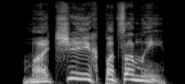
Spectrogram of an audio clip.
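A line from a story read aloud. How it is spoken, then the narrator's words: Deafening roar. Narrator (Russian): взревел Апрель так, что я шахрынел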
